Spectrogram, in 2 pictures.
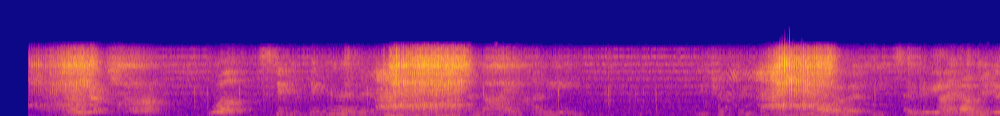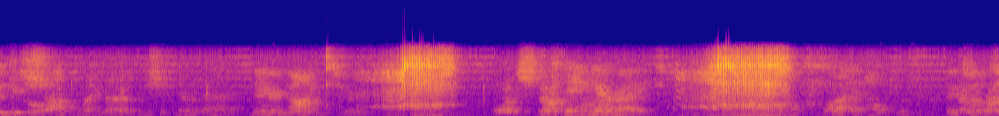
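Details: A man snoring: loud, harsh snores about every three to four seconds, roughly four in twenty seconds, with noisy breathing between them.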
